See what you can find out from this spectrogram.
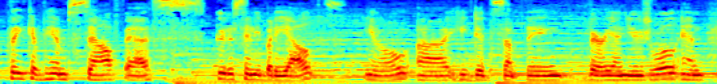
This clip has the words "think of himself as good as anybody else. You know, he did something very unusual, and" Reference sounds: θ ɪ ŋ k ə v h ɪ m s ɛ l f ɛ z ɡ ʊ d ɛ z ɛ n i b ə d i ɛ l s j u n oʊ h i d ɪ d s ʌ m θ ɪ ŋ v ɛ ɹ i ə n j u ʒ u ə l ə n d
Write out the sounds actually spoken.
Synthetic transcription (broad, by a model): θ ɪ ŋ k ə v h ɪ m s ɛ l f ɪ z ɡ ʊ d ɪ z ɛ n i b ə d i ɛ l s j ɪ n oʊ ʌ i d ɪ d s ʌ m θ ɪ ŋ v ɛ ɹ i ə n j u ʒ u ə l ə n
